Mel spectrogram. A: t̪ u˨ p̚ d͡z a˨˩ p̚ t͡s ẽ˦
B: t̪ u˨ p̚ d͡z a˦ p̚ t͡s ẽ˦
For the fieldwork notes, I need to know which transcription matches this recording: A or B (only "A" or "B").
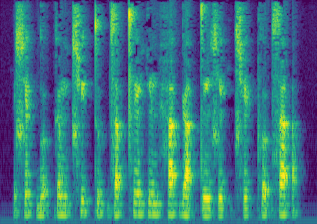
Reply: B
